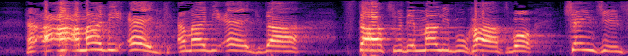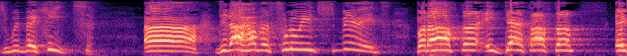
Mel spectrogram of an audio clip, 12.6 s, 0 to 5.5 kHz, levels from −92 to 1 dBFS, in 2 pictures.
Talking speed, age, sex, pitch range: 155 wpm, 50-69, male, 235-275 Hz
